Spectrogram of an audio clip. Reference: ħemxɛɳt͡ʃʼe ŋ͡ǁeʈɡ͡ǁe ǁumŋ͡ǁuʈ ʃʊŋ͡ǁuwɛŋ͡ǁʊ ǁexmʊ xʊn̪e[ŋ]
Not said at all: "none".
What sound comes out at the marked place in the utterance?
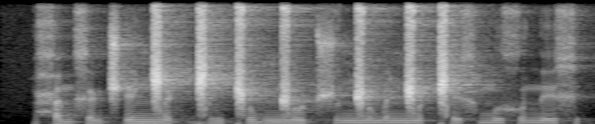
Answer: x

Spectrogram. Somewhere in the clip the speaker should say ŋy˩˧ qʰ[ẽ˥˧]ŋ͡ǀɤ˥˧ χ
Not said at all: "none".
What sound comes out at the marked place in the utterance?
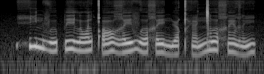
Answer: ẽ˩˧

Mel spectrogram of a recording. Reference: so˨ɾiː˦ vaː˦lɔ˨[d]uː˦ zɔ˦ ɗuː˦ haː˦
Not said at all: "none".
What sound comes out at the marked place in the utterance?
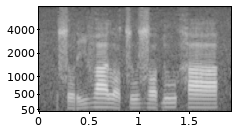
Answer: t͡s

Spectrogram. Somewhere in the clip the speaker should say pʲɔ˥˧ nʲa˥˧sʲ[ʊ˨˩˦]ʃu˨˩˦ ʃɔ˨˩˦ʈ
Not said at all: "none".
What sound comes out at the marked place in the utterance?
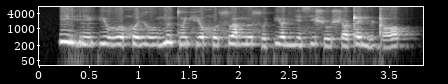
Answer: ʊ˥˧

